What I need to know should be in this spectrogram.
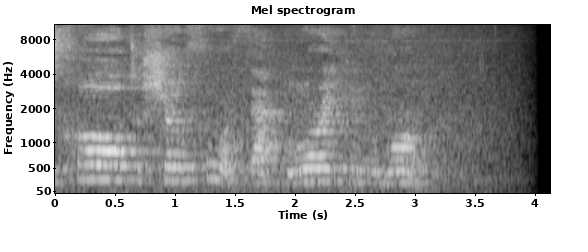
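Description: A middle-aged woman sings a slow line through a microphone.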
